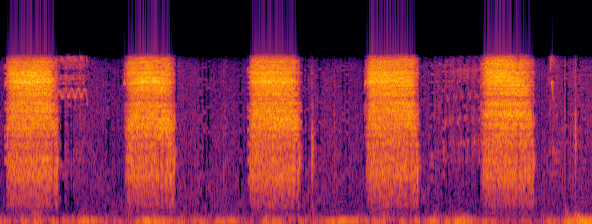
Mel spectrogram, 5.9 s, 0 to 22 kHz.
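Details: At the nest during feeding, 19 September 2019 at 05:28, a barn owl gives five even, noisy hissing bursts, each about half a second long, spaced a little over a second apart.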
